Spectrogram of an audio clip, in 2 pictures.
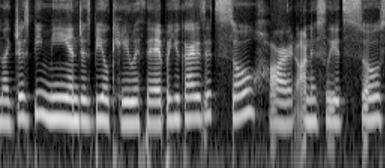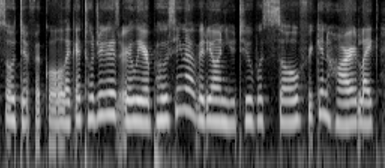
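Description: A woman's voice: fairly high pitch, clean tone. A woman in her thirties hosting a casual solo podcast, chatting loosely with many "like" fillers and dropping Spanish words. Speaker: podcast host.

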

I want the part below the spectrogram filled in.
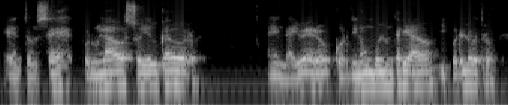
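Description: A man speaks as an interview guest, a teacher training as a therapist. His voice is gravelly with a very husky, breathy grain. He explains things thoughtfully, pausing on fillers and checking in with "ok?". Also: medium pitch, warm tone, muffled recording. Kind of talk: casual explanatory conversation.

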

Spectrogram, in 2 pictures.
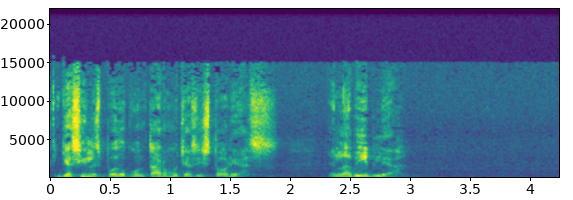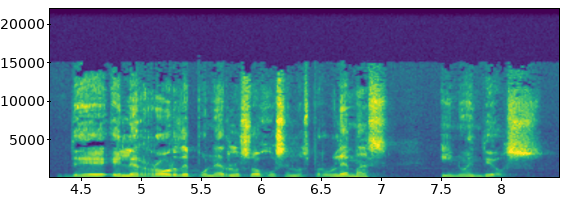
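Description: A man's voice: on the high side, normal speed, long pauses, darkish tone, slightly rough. A male pastor preaching a sermon, acting out quoted dialogue with restarts.

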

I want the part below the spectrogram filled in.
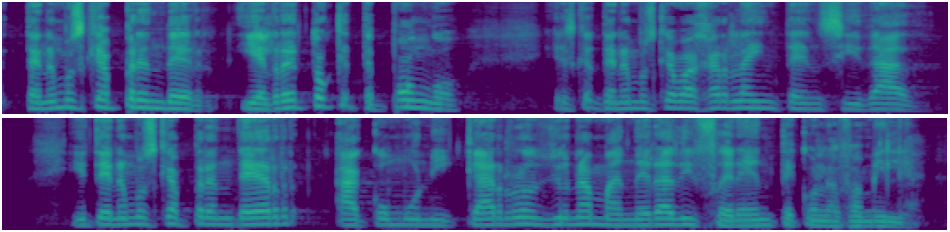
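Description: A middle-aged man with a Mexican accent preaching a sermon on marriage, talking loudly in a chatty, digressive way with asides. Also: high voice, no room sound, studio quality. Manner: loud, self-admittedly talks shouting. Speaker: pastor. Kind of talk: sermon on marriage to online viewers.

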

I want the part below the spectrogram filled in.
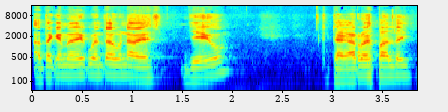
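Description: A man who teaches languages, a guest on a casual podcast. He tells anecdotes in an animated way, laughing often as he goes. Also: fairly high pitch, fast, clear, resonant tone.

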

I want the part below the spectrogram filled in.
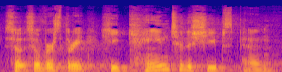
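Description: A man's voice: a little high, animated, measured pace. A young man preaching a casual sermon with many fillers, telling a funny story before reading scripture. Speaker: youth preacher. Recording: long hall reverb.

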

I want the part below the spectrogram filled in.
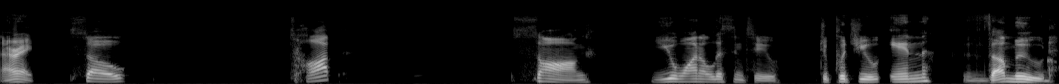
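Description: Speaking at a medium pitch, this man talks very slowly and pauses often. He's co-hosting a casual podcast chat, joking around playfully and slipping into a mock commercial-announcer voice.

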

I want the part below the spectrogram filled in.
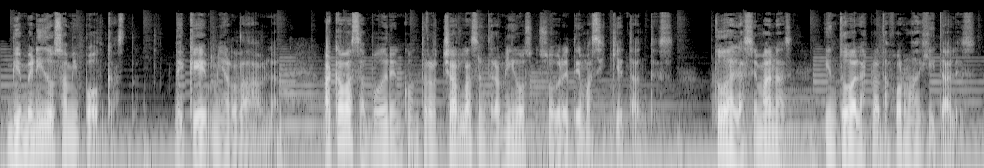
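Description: Young male podcast host, Rioplatense accent, deliberately robotic monotone delivery. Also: sits low, faint music behind. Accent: Rioplatense Spanish. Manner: flat, mechanical robot-like voice on purpose. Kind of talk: podcast intro.

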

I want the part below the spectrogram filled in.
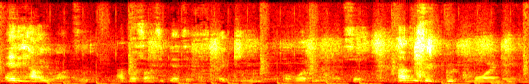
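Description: Very deep-voiced teasing woman interviewer. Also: animated, fast talker. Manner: teasing, playful, repeats herself. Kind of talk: casual street interview. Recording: background music.

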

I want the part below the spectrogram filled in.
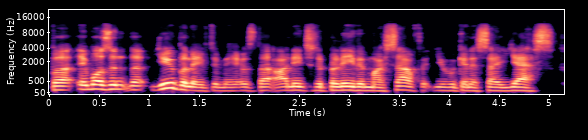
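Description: A man hosting his own podcast who speaks in an easygoing, reflective way. He uses casual fillers as he works through his thoughts and laughs along often. His voice sits at a middle pitch. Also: fairly even intonation, brisk. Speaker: podcast host. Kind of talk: conversational interview.

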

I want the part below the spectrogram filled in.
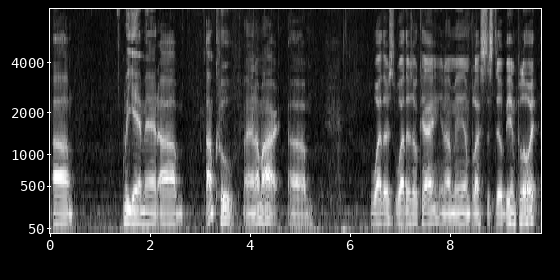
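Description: A young man with a low, smooth radio-style voice hosts a casual podcast. His talk is slangy and laid-back, full of "you know what I mean", with faint noise behind it. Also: steady tone, measured pace, a bit bright. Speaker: podcast host.

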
